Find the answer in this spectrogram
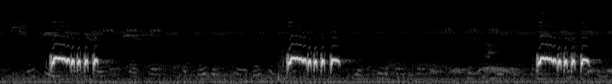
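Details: Zebra dove calling for trapping as a lure: three short stuttering coo phrases about two and a half seconds apart, each a steady note breaking into four or five quick pulsed notes, over a faint high hum.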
